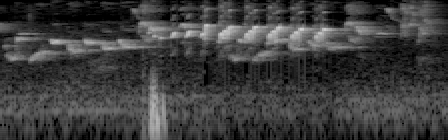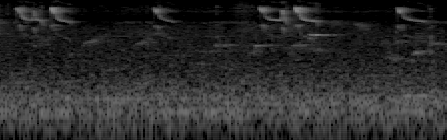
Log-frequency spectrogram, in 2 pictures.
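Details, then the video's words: Kutilang emas bulbul in loud song for training newly bought cage birds that rarely sing; a rapid rolling run of bright, warbled notes at about two per second, then sparse thin high chirps. "Burung kutilang Emas Gacor buat masteran burung bahan Ombyokan yang Malas Bunyi"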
